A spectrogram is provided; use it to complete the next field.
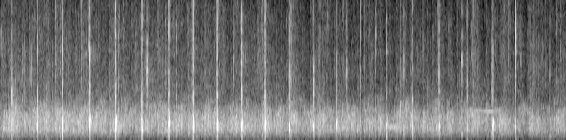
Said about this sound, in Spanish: Así que yo quiero pedir un aplauso para Mari.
